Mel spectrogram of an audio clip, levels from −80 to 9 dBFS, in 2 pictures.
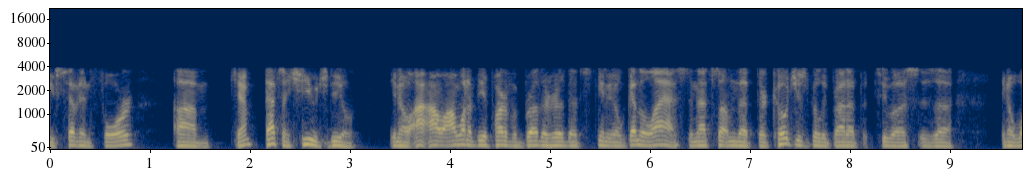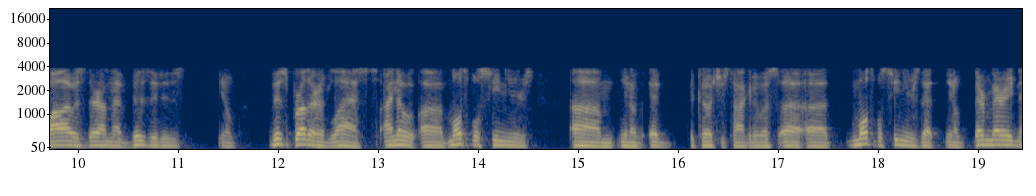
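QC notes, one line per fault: Throughout: AMR narrowband mobile codec. Nothing above 3.8 kHz remains. The speech is plainly buzzy and synthetic, which fits a low mode near 7.4 kbps.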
